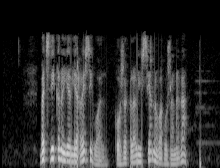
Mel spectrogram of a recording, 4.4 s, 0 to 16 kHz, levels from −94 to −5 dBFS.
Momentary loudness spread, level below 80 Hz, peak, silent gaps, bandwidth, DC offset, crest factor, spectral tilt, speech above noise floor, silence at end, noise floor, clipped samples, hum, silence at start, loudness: 12 LU; -54 dBFS; -8 dBFS; none; 8 kHz; under 0.1%; 22 dB; -4.5 dB/octave; 40 dB; 0.4 s; -68 dBFS; under 0.1%; none; 0.8 s; -29 LUFS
